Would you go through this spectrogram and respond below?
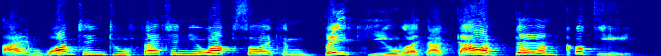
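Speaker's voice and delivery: a hint of a creepy witch; mock witch voice. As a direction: sneer it like a smug villain. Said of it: "someone who said".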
